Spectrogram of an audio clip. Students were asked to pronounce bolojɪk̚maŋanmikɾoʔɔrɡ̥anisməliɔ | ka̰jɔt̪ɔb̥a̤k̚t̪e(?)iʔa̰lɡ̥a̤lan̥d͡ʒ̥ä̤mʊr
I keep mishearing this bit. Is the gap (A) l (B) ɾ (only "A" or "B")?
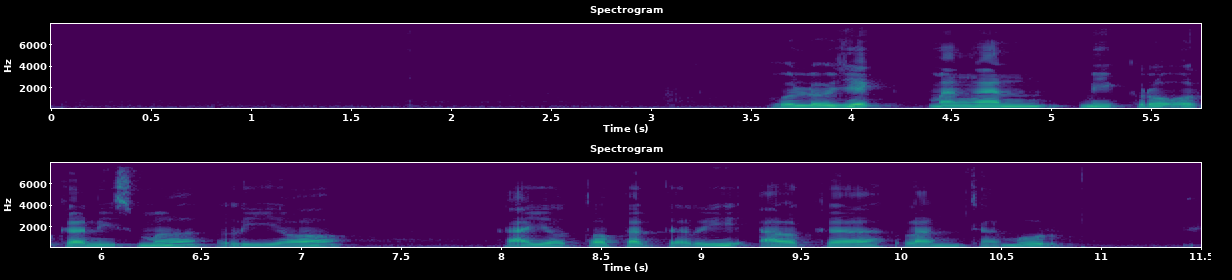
B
